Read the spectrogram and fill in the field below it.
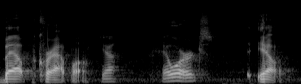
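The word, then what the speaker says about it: BAPCPA: calling something that is the initials of which are b.a.p bap cpa which is unpronounceable but you have you managed to announce it to pronounce it bap crap oh yeah it works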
